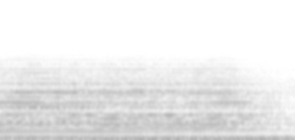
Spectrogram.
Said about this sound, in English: I'm going to wait for the train because this is so important, right?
